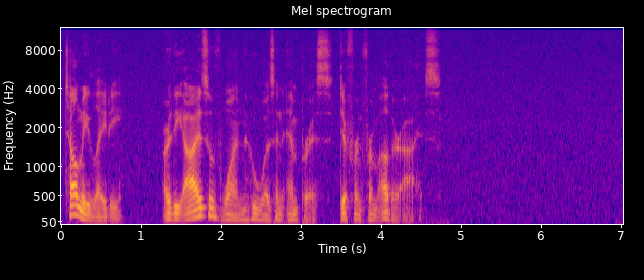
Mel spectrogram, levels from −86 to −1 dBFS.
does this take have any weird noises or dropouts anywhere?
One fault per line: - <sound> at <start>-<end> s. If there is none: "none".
none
